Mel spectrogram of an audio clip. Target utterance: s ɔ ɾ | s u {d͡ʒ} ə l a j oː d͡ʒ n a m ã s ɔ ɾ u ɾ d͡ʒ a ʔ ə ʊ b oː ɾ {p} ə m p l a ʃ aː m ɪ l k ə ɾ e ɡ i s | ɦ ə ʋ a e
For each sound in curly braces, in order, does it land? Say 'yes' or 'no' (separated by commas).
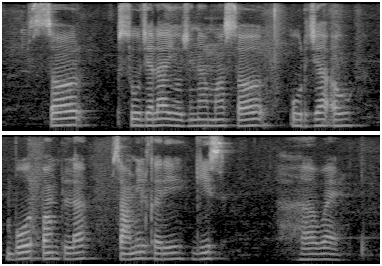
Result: yes, yes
